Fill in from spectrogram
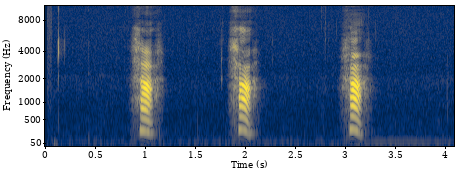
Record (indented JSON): {
  "exhalation_length": "4.1 s",
  "exhalation_amplitude": 4685,
  "exhalation_signal_mean_std_ratio": 0.24,
  "survey_phase": "beta (2021-08-13 to 2022-03-07)",
  "age": "18-44",
  "gender": "Female",
  "wearing_mask": "No",
  "symptom_change_to_sense_of_smell_or_taste": true,
  "smoker_status": "Never smoked",
  "respiratory_condition_asthma": false,
  "respiratory_condition_other": false,
  "recruitment_source": "REACT",
  "submission_delay": "1 day",
  "covid_test_result": "Negative",
  "covid_test_method": "RT-qPCR",
  "influenza_a_test_result": "Negative",
  "influenza_b_test_result": "Negative"
}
